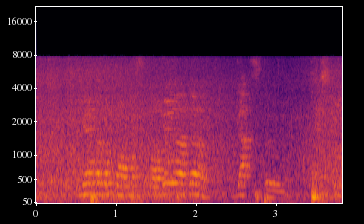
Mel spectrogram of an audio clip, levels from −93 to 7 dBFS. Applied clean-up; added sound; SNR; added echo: none; Waves, surf; 4 dB; reverberation time 0.2 s.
